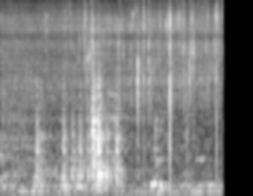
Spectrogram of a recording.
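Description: Pumpkin flower fritters frying in oil, a soft, close sizzle with scattered pops and light scrapes of a utensil, quiet and without talk, cutting off abruptly.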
